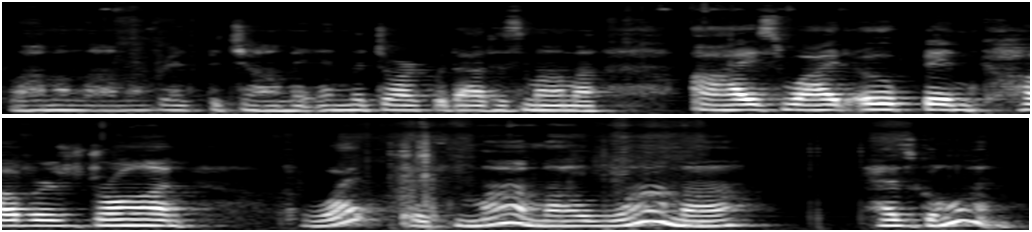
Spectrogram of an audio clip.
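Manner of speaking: sing-song rhyming picture-book read, unhurried; reading to children. Acted. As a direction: read the rhymes to the class with a lilt. Teacher reads picture book aloud.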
